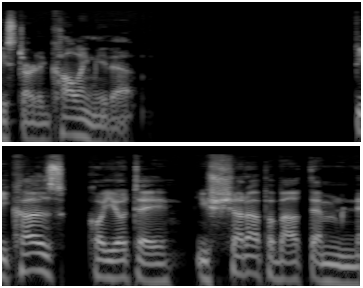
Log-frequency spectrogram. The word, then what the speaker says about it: coyote: Coyote. But pronounced the correct way, Coyote.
